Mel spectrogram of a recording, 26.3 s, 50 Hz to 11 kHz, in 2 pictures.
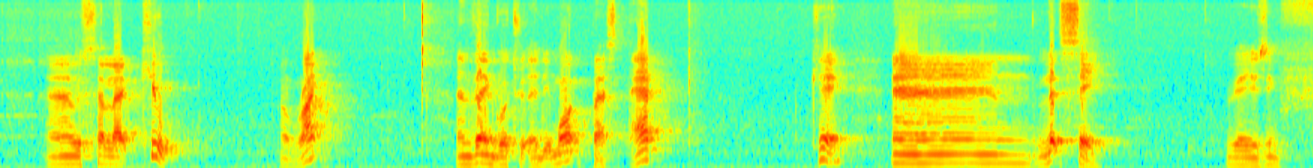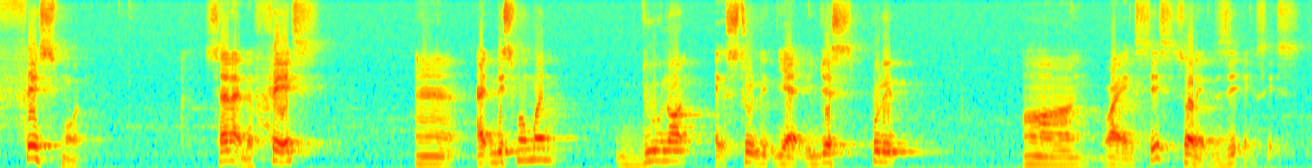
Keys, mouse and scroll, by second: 3.1 scroll up 1, 3.9 scroll up 1, 4.1 shift+middle click, 6.9 Tab, 8.3 middle click, 13.5 click, 14.4 click, 16.3-16.9 scroll down 5, 21.3 click, 24.5 shift+middle click, 25.6 middle click.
